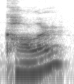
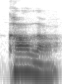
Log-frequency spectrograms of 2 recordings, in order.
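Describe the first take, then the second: First: "color" with a clear final r; American pronunciation. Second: "color" as kuh-luh, no final r; R-less British pronunciation. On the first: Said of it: "color in American". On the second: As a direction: drop the r from the end of "color". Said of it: "they will pronounce it like color". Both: Shown as a demonstration.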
